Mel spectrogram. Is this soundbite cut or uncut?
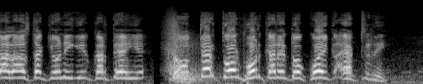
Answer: cut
